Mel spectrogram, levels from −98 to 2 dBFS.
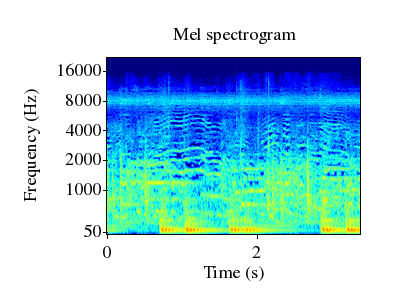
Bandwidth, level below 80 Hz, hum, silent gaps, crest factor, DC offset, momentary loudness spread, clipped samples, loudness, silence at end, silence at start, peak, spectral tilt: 13 kHz; -52 dBFS; none; none; 18 dB; under 0.1%; 5 LU; under 0.1%; -33 LUFS; 0 s; 0 s; -14 dBFS; -6 dB/octave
